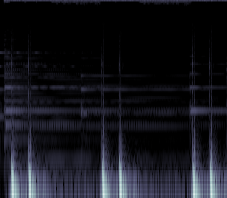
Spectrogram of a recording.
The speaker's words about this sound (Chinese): 他听到他的心脏在剧烈的跳动着，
